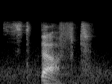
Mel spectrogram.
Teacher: first up we have an ed ending this is a t sound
